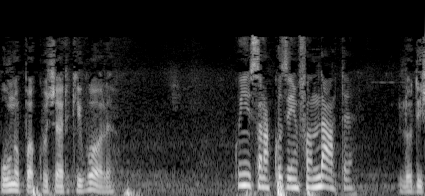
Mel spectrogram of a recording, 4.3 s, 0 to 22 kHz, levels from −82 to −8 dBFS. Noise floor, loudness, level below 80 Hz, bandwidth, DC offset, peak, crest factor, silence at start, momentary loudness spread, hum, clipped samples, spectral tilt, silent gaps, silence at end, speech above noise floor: -49 dBFS; -23 LUFS; -36 dBFS; 11 kHz; under 0.1%; -4 dBFS; 20 dB; 0 s; 16 LU; none; under 0.1%; -5.5 dB/octave; none; 0 s; 26 dB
